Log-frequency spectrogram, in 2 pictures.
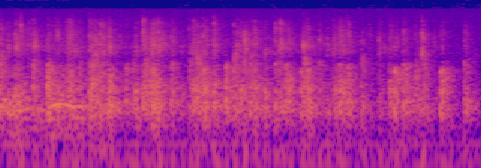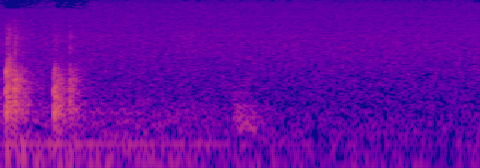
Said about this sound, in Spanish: Aleluya. Dale un aplauso a Jesús por eso.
